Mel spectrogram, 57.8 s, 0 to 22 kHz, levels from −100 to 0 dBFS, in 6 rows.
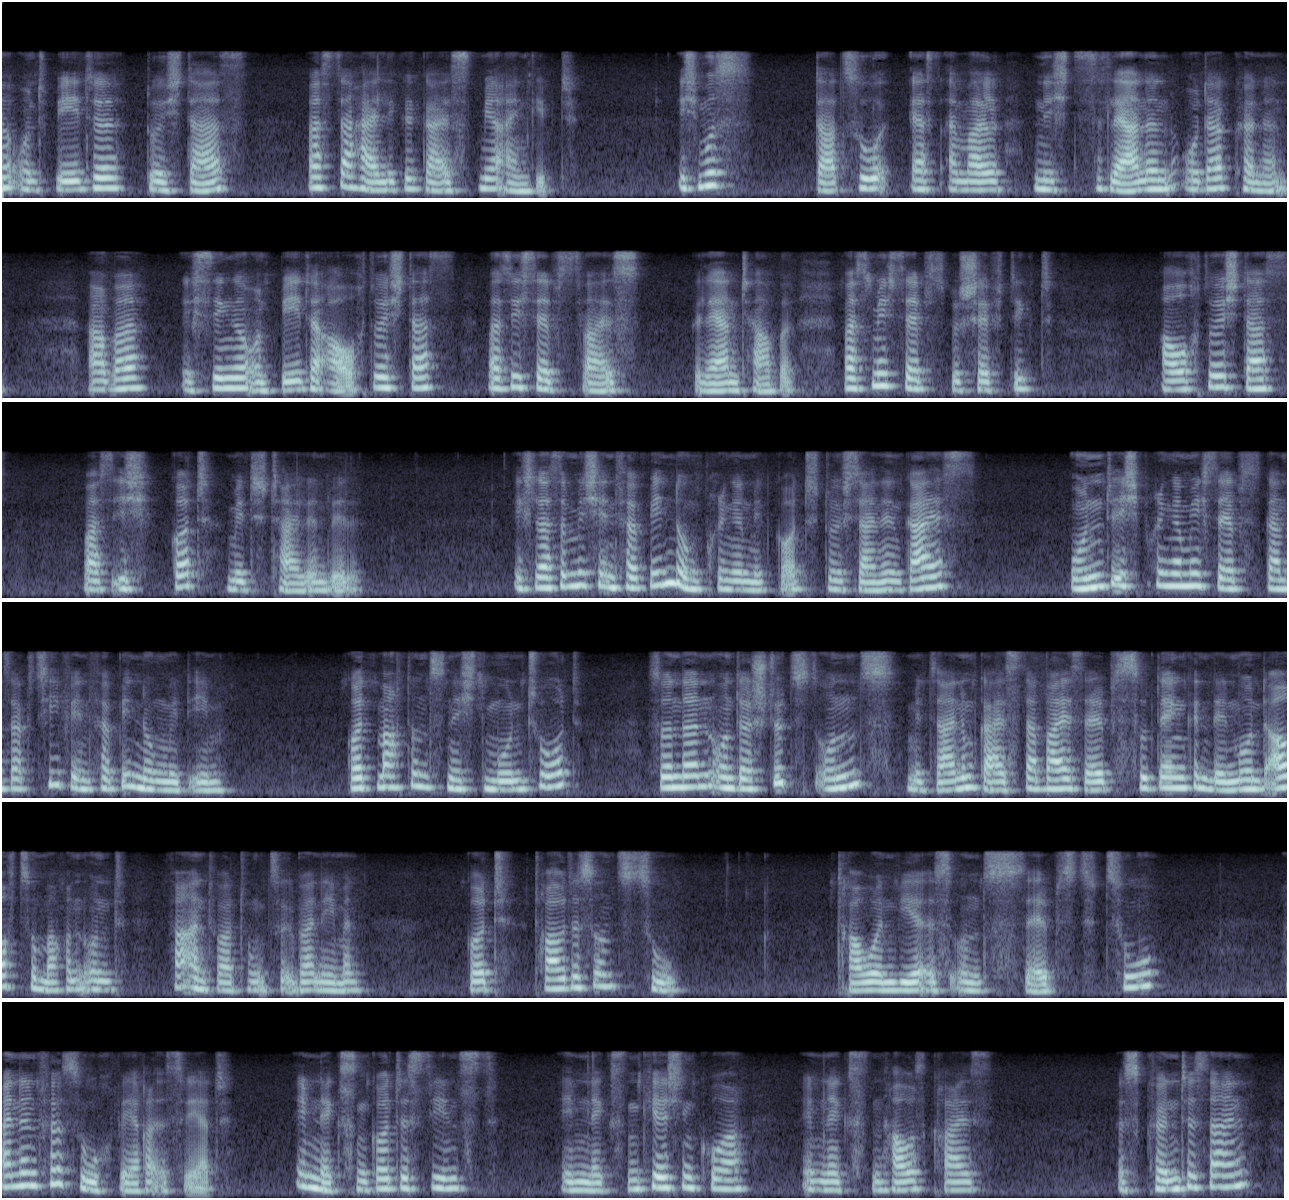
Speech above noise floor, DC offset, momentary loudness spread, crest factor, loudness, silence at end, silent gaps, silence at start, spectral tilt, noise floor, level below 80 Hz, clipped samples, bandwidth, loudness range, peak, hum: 36 dB; under 0.1%; 10 LU; 18 dB; -23 LUFS; 0.25 s; none; 0 s; -6 dB/octave; -58 dBFS; -64 dBFS; under 0.1%; 8 kHz; 5 LU; -4 dBFS; none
